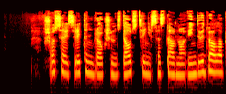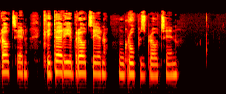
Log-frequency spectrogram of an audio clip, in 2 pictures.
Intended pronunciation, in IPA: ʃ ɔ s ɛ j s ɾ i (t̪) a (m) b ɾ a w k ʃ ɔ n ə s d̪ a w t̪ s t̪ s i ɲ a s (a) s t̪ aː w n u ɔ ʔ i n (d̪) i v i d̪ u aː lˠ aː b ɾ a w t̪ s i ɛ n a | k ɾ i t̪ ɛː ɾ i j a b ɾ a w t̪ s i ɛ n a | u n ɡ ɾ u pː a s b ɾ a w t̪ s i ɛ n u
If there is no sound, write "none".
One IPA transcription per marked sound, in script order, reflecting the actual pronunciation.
t̪, ɲ, a, d̪

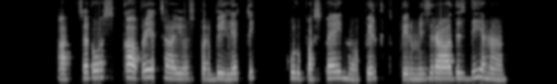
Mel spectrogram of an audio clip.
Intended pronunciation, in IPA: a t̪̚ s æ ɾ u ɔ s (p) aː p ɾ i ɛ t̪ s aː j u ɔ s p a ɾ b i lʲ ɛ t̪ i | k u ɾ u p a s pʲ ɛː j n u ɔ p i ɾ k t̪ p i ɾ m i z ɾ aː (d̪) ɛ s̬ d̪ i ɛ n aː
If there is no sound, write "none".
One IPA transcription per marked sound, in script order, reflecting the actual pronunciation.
k, d̪

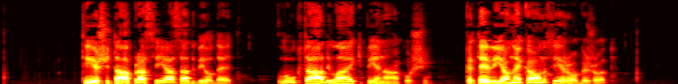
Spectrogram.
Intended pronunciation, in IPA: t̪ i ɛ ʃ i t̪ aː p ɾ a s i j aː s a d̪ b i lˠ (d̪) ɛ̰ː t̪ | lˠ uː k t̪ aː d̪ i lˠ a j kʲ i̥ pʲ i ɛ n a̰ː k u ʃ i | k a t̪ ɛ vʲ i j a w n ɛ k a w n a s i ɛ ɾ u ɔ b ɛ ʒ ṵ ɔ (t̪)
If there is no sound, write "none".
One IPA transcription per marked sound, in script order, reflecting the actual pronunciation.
d̪, t̪

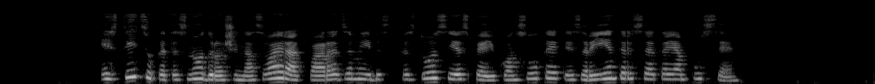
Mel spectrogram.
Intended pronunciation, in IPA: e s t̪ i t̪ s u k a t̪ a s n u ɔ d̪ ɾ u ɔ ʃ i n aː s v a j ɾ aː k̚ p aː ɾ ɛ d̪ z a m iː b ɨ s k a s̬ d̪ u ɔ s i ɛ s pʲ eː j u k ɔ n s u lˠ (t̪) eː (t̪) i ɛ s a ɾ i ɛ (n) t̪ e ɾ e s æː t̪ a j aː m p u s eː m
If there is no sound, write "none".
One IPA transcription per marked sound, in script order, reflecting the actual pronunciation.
t̪, t̪, n

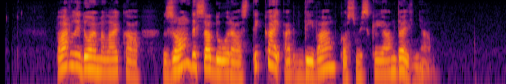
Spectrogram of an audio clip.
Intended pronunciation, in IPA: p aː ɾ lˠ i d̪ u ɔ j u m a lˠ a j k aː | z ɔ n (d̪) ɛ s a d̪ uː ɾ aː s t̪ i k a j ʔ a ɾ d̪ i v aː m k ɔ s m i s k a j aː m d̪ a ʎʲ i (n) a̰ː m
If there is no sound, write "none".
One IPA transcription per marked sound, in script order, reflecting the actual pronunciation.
d̪, ɲ

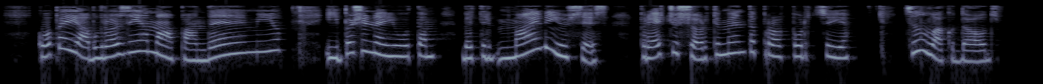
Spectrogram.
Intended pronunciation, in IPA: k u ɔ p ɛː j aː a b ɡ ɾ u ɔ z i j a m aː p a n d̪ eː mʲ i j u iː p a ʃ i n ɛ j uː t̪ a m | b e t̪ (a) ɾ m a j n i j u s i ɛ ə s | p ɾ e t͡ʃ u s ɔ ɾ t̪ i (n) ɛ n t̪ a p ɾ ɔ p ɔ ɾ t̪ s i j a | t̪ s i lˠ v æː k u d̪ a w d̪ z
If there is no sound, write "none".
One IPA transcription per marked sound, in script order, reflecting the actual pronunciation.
i, m

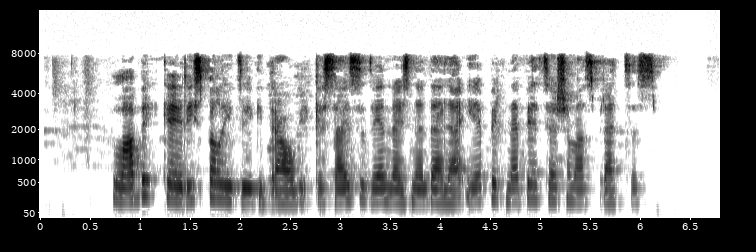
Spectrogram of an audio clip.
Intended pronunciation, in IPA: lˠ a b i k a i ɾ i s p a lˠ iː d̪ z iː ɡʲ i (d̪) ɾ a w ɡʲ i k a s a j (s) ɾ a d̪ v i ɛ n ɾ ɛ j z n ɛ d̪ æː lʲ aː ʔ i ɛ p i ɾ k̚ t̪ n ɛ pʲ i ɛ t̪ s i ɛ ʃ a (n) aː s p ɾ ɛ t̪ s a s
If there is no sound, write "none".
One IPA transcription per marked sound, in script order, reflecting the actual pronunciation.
d̪, z, m

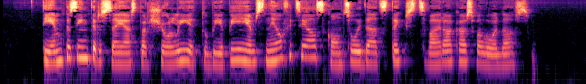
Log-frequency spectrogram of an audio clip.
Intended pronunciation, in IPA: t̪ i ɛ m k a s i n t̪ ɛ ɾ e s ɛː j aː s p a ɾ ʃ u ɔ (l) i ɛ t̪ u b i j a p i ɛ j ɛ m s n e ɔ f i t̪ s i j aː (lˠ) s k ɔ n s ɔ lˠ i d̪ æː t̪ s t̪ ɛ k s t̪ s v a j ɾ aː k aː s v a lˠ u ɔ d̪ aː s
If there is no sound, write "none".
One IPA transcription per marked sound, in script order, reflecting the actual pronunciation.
l, lˠ

